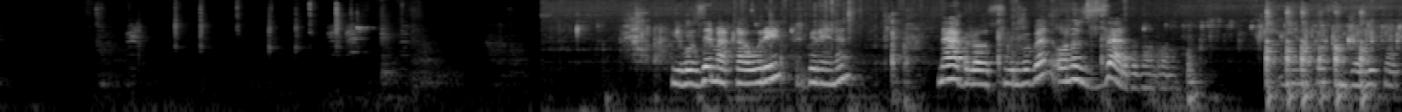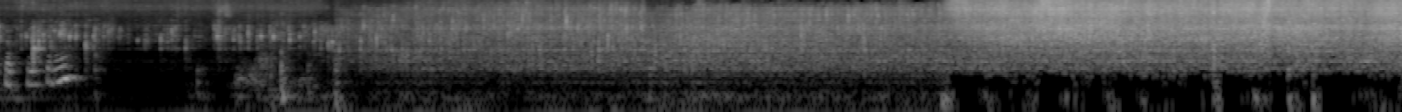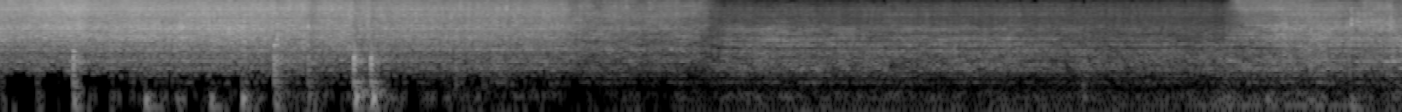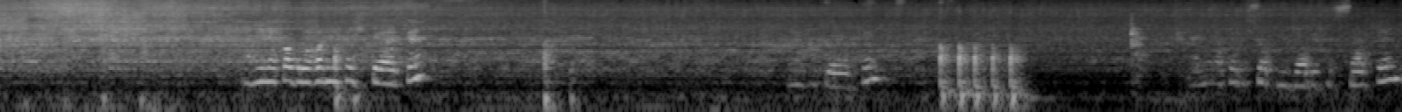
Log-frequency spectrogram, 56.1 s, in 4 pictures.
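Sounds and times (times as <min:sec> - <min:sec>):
greens hissing in pot: 0:05.4 - 0:11.0, 0:20.9 - 0:51.6
onion sizzling in hot oil: 0:05.4 - 0:56.0
metal spoon stirring: 0:05.8 - 0:07.0.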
